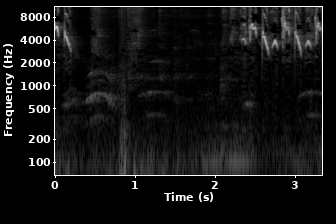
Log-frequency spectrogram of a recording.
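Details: Cinereous tit ending a quiet spell with a rapid run of high, falling chirps in the ngerol style, preceded by a brief note and a soft thump.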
